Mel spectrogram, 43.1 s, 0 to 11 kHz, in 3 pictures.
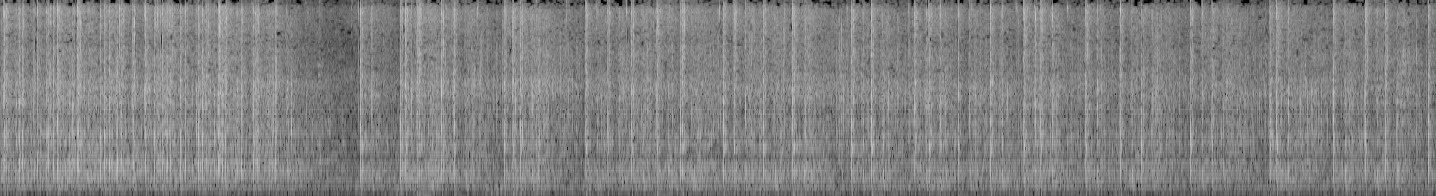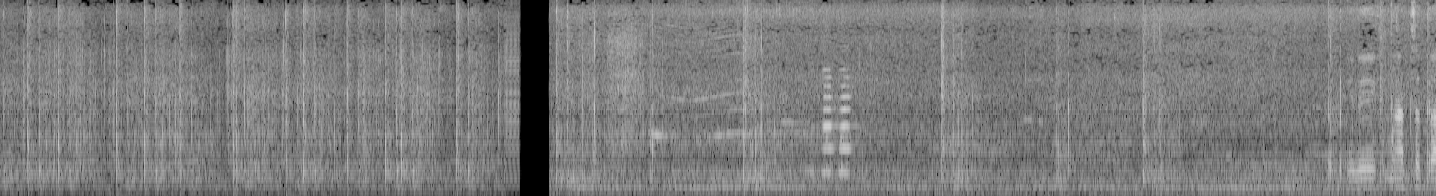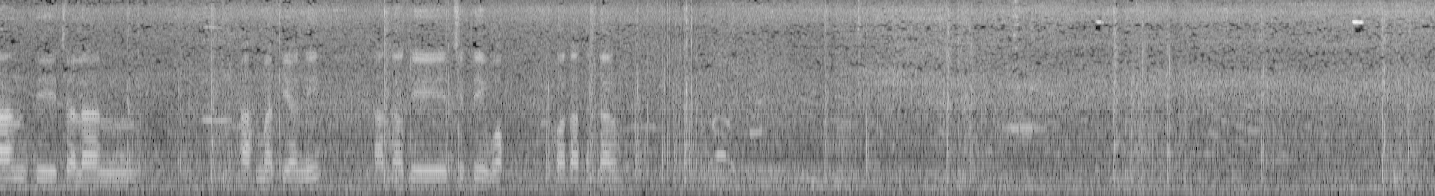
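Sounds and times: fireworks crackling and popping: 0:00.0 - 0:43.0
street traffic idling: 0:00.0 - 0:43.0
vehicle horn toot: 0:22.4 - 0:23.1.

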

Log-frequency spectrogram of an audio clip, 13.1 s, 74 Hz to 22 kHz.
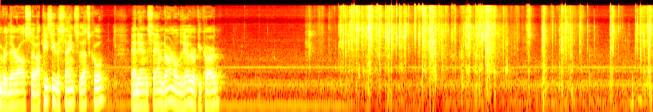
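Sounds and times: foil wrapper crinkling and tearing: 0:06.1 - 0:13.0.

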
